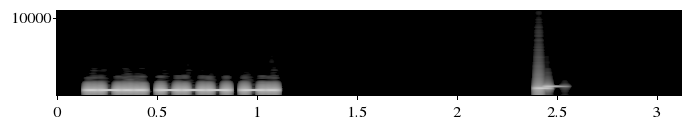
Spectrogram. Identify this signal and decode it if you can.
Morse code, heard as a keyed tone, about 39 wpm, 700 Hz. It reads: LON
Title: Top Three Letter Combinations in Words 40wpm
